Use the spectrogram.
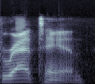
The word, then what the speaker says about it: Rattan: It's been too long ago, but Brena House was from Rat Tan and she corrected me time and time again that it is pronounced Rat Tan.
